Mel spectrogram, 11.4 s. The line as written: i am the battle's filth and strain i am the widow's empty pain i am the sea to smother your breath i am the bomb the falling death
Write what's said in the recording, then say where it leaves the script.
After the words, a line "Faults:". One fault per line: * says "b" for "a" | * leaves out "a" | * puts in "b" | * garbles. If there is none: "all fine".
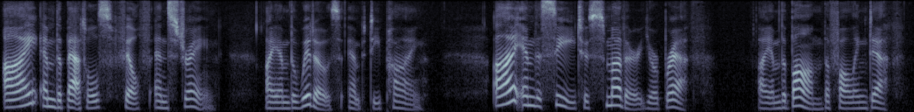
i am the battle's filth and strain i am the widow's empty pine i am the sea to smother your breath i am the bomb the falling death
Faults:
* says "pine" for "pain"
